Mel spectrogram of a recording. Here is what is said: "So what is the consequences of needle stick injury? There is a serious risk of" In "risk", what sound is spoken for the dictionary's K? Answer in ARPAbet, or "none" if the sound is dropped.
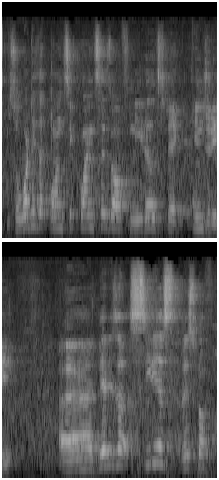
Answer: K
